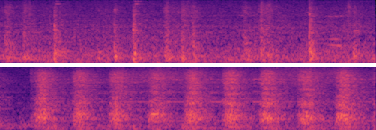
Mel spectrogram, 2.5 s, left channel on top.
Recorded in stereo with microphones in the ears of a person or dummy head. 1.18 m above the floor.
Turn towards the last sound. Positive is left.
No sound to turn to.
